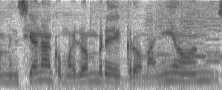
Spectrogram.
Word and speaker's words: Cro-Magnon: Cro-Magnon, se pronuncia, no es con ñ, es con gm,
